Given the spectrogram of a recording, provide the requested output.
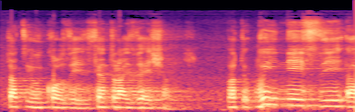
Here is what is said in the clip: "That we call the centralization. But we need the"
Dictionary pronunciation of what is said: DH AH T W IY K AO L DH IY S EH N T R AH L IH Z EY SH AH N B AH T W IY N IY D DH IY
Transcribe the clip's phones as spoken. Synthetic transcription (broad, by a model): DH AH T W IY K AO L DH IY S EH N T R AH IH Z EY SH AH N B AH T W IY N IY D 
